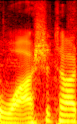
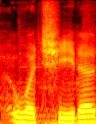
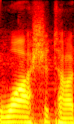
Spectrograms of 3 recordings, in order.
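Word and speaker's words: Ouachita: incorrect and so yeah it's the Washita Trail not the Wichita Trail cringe every time you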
